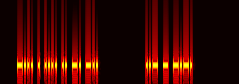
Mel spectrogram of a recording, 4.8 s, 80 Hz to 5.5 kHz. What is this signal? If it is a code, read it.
Morse code, heard as a keyed tone, about 34 wpm, 550 Hz. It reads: BEHIND UTC
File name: Ultimate Word List / 35WPM Ultimate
